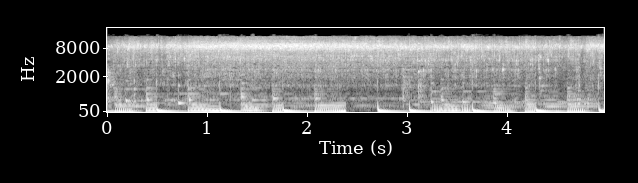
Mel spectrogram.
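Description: Cubed potatoes sizzling as they go into hot oil with cumin seeds and curry leaves, under background music with a steady beat.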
